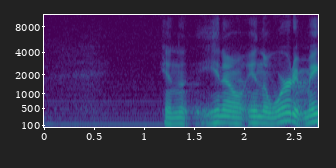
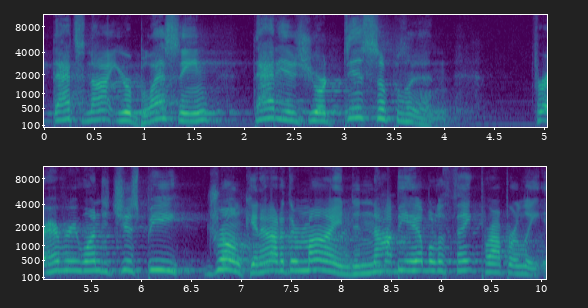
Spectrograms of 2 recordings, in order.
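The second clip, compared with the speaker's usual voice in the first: raised, emphatic preaching voice, pitched high; forceful rebuke; 6 semitones higher, 5 dB louder than usual. Acted. Preacher voices God correcting Judah, in a forceful rebuke. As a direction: drive each phrase home as a loud correction.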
